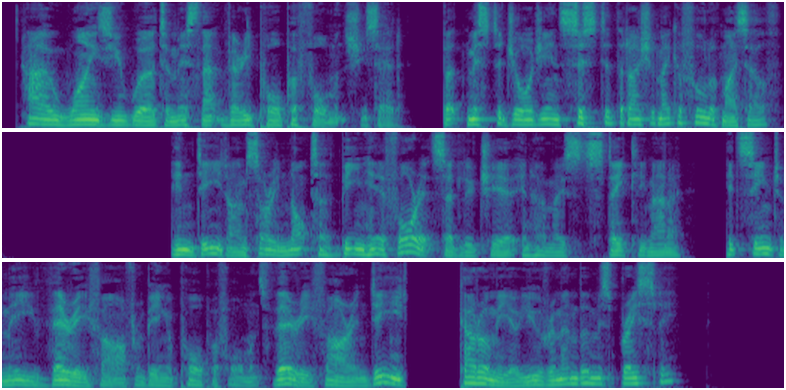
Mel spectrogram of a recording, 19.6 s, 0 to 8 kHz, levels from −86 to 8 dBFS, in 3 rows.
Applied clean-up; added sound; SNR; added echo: none; none; none; none.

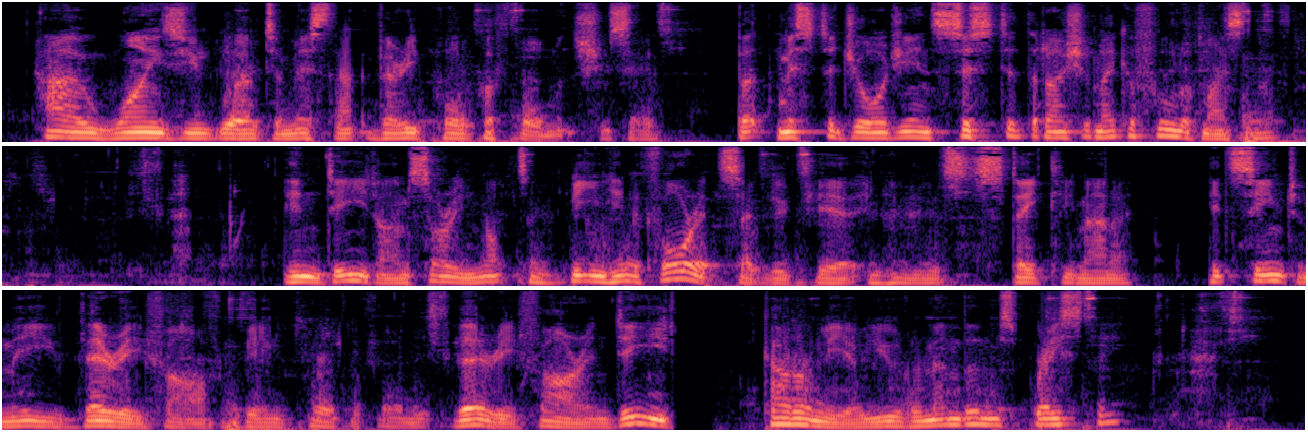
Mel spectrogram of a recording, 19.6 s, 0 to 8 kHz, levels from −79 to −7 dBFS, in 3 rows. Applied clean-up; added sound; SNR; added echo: neural separator model SepFormer DNS4.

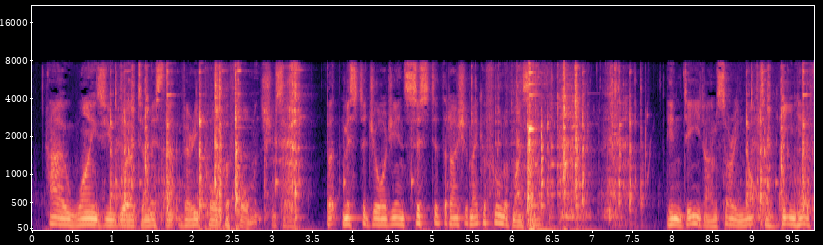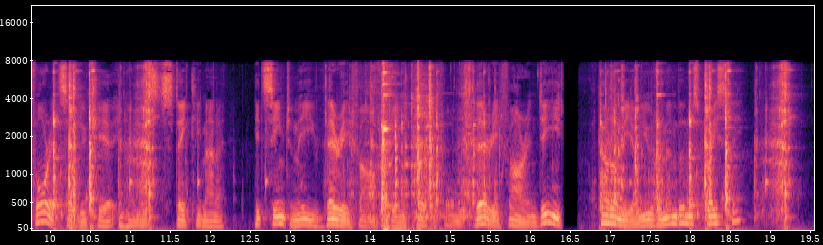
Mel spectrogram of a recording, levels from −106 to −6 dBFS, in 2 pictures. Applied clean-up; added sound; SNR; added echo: none; Dishes, pots, and pans; 1 dB; none.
